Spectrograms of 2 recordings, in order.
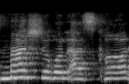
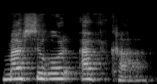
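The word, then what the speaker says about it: Mashriqu'l-Adhkár: We pronounce as Mashriq al-Askar in Persian. But as far as I understand, DH is in Arabic, Mashriq al-Afkar.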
